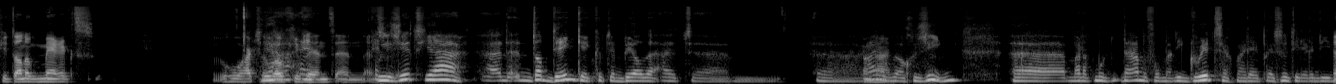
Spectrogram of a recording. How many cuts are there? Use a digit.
8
